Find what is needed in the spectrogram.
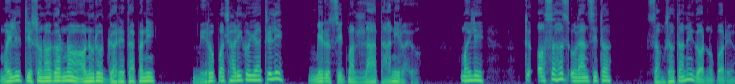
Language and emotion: Nepali, sad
